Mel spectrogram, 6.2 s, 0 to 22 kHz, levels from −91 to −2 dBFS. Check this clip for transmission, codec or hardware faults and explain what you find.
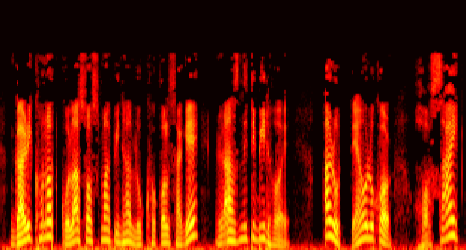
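One codec fault runs through the entire speech clip: plainly audible MP3 compression damage. The encoder, likely MP3 at a bitrate that fits about 32 kbps, drops weak frequency lines frame by frame and removes everything above 9 kHz. That leaves the speech watery and swirly, dulled at the top, with smeared attacks.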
